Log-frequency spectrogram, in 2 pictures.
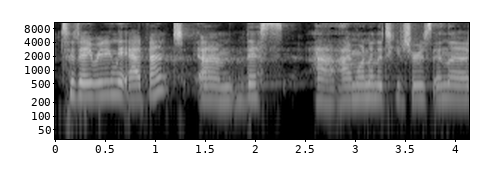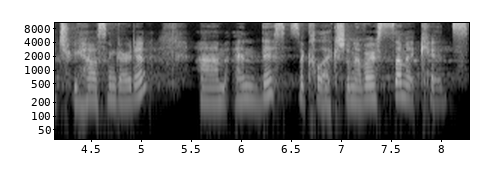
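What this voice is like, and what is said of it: Voice still recovering from illness. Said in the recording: “Sorry about my voice. This is what getting better sounds like to me”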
